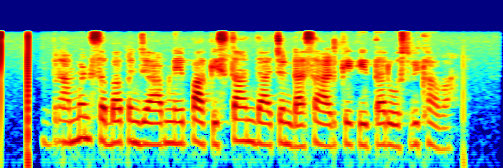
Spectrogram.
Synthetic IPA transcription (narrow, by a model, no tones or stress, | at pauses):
bɾaːməɳsəbʱapə̃ɲd͡ʒaːbnepaːkɪst̪aːnd̪at͡ʃə̃ɳɖasaːɽkekiːt̪aɾoːsbɪkʰaːʋaː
